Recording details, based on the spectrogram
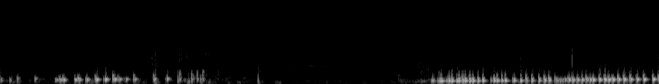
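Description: Low gurgling, bubbling rumbles in bursts with a pause between, typical of an empty stomach growling.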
